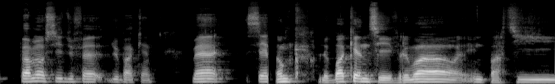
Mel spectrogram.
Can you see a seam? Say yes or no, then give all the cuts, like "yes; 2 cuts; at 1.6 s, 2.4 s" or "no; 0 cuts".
yes; 1 cut; at 2.7 s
